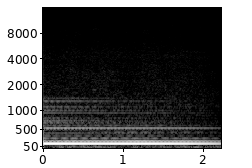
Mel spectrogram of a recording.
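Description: A steady, low electronic hum added as a sound effect, held at one unchanging pitch with a buzzy edge.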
